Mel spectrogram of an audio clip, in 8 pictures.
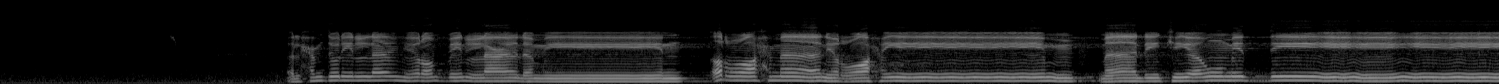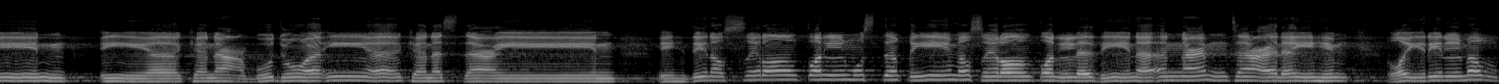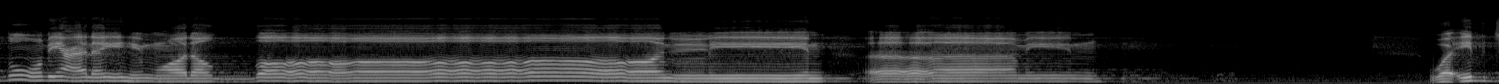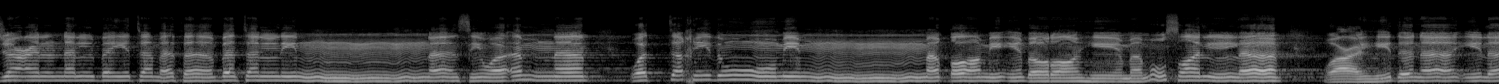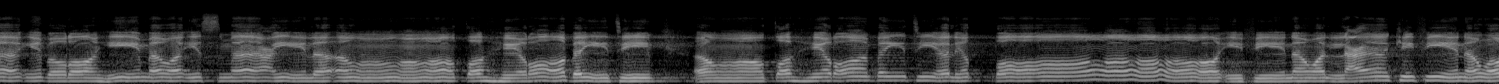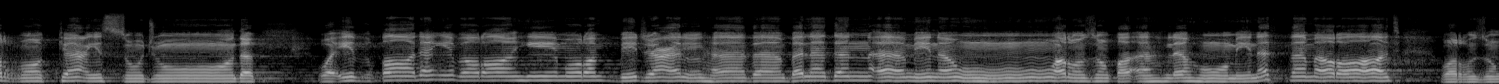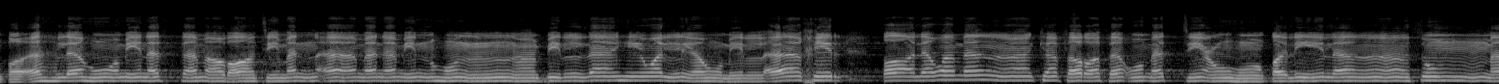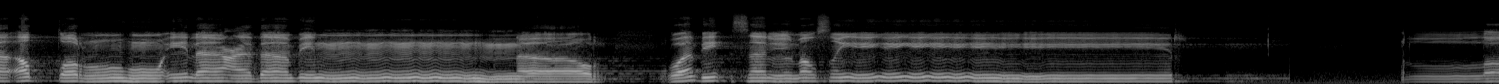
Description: صلاة المغرب للقارئ ياسر الدوسري 8 ذو الحجة 1443 هـ
تِلَاوَات الْحَرَمَيْن .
